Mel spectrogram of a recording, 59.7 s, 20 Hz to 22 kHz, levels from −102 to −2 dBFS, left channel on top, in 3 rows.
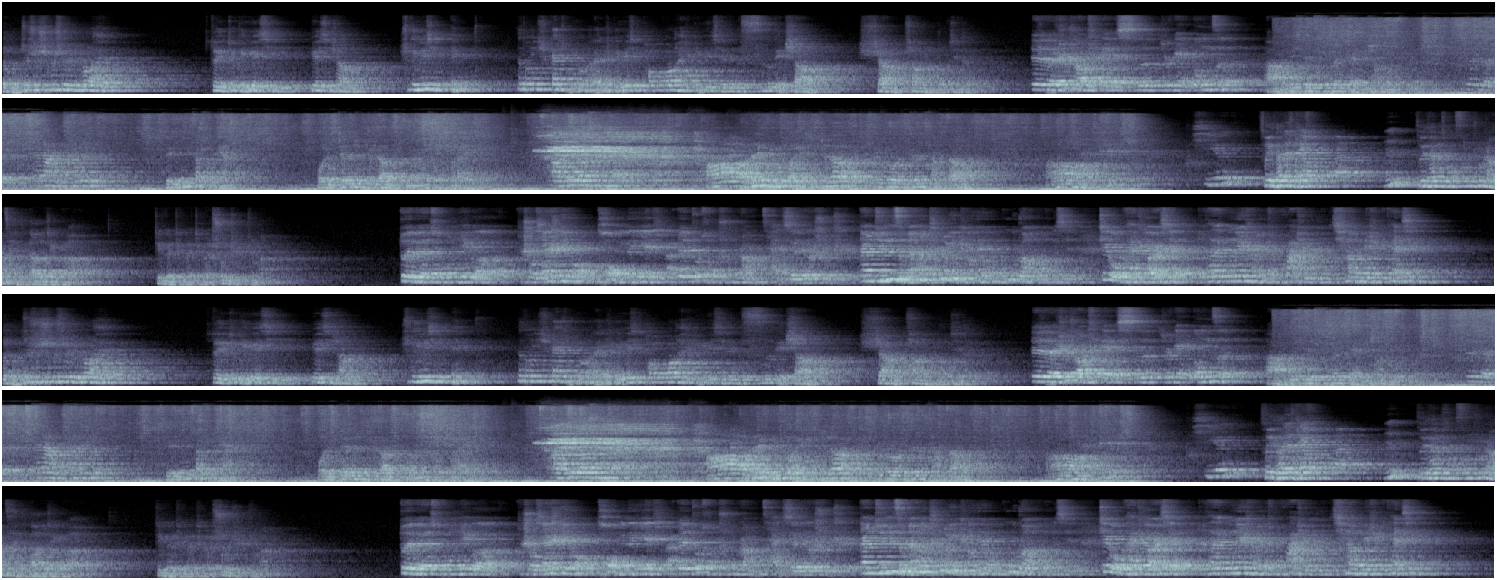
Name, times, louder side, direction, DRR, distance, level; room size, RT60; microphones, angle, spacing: voice 1, 0.0-1.5 2.8-3.9 4.1-4.8 5.3-6.1 6.9-10.9 11.4-12.9 16.8-19.1 22.1-23.0 24.1-26.4 29.3-32.9 33.8-34.5 36.7-37.3 38.8-40.9 41.8-43.3, left 1 dB, 60° left, -5 dB, 0.6 m, -33 dB
voice 2, 13.7-16.4 19.5-21.3 27.2-28.3 28.6-28.9 34.3-35.2 35.8-36.4 36.9-37.4 37.7-37.8 38.3-38.6 45.1-58.6, right 1 dB, 15° left, -10 dB, 1.0 m, -32 dB
sound 1, 16.9-35.0, equal, 40° right, 0.5 m, -38 dB
Livestock farm animals working animals, 26.6-29.2 29.6-29.9 30.2-30.3 31.0-31.1 31.3-31.4 31.6-31.7 32.2-32.5 33.1-33.2 33.4-33.5 33.7-33.8 34.0-34.1 34.6-34.7 35.1-35.2 35.7-35.8, left 1 dB, 90° left, 1.1 m, -29 dB
3.3 x 2.3 x 3.3 m, 2.4 s
head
